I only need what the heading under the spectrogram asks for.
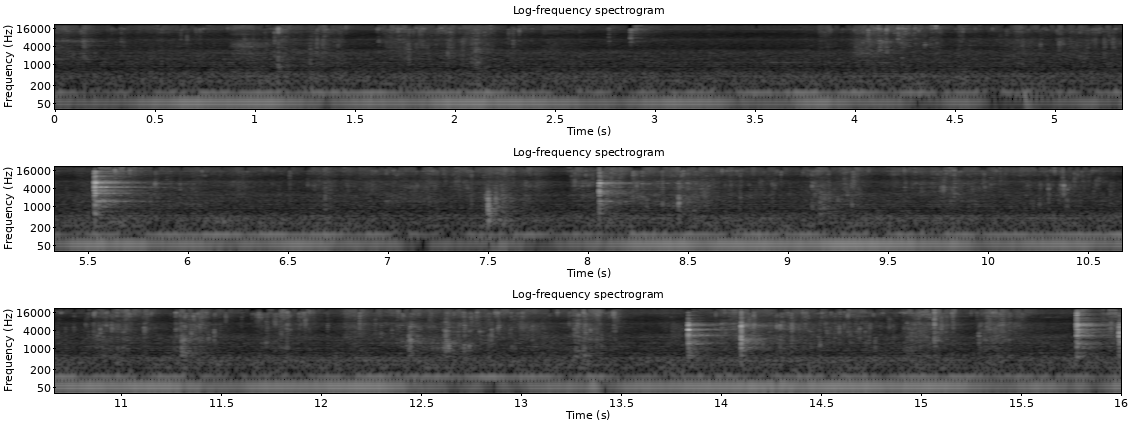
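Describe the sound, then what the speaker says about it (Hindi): Soft, steady stirring of a stiff pakora batter with onions in a bowl, occasional spoon clinks, close up, over a low continuous hum. "अच्छी तरह मिक्स कर दूंगी"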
